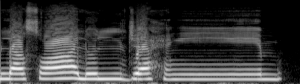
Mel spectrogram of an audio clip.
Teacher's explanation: आखिरी में मीम पे रुकेंगे तो उस पे जज़म से रुकेंगे तो हमें मीम को ज़ाहिर करना है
